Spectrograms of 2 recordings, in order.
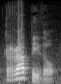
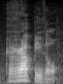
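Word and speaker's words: rápido: bruhula SE masphoto telefono rapido you can remember that rule or not it really is important to me that you remember the stress is where the written accent appears let's go over them again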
